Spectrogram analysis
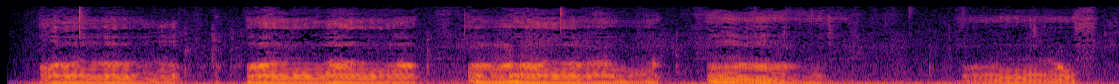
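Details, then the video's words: Dog grumbling contentedly while having its back scratched, a friend's pet indoors: low harmonic rumbles of about two seconds each, five bouts separated by short pauses, voiced and slightly wavering in pitch. "Пёсик чешет спинку и урчит"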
